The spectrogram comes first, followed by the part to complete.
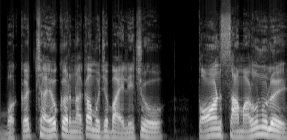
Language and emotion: Goan Konkani, angry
